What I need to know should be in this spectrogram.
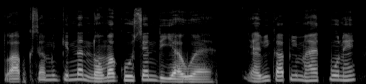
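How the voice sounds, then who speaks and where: High-voiced man teaching reasoning. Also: expressive, fast, no room sound. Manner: repetitive, coaxing, addresses viewers as dear friends. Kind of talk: exam-prep reasoning lesson.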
